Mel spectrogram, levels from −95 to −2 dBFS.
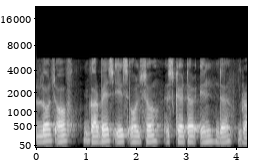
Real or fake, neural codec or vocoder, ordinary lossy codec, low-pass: real; none; none; 5.4 kHz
